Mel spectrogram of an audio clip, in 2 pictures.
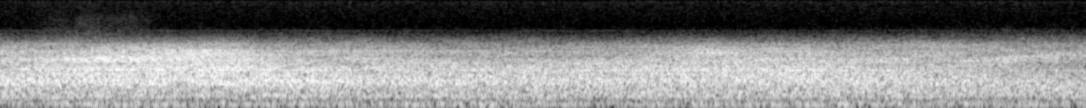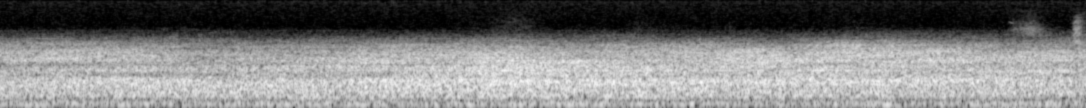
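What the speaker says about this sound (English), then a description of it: "As we watch the Ryanair ready in for takeoff" A Ryanair jet airliner at Luton Airport gives a steady, loud engine roar that holds evenly throughout, with no talking.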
